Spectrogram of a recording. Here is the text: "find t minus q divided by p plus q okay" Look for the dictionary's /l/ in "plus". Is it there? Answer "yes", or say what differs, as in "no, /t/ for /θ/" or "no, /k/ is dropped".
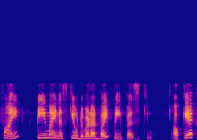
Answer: no, /l/ is dropped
